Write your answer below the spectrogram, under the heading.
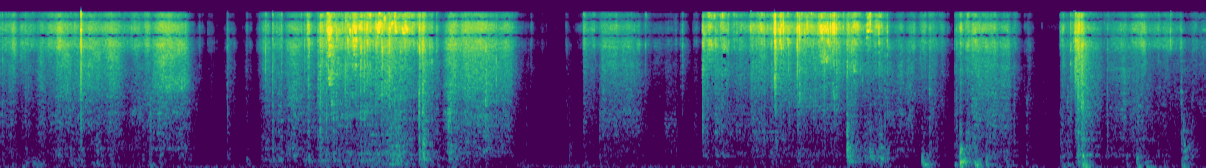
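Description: Utility knife blade drawn through foil-faced rigid foam insulation board, a scratchy cutting sound in several long strokes of a few seconds each, with short pauses between.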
